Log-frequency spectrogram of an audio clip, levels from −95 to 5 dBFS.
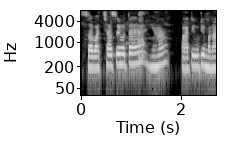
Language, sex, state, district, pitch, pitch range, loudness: Hindi, female, Bihar, Kishanganj, 215 Hz, 195-235 Hz, -16 LUFS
